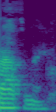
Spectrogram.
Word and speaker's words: athame: Ron, can you pass me the Atham? Am I saying that right, Atham? Okay. Or Athame. Yeah, I've heard it pronounced Athame.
